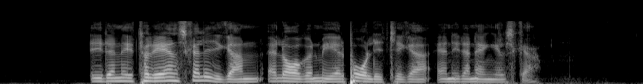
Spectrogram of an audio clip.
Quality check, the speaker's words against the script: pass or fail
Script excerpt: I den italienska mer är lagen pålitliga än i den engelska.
fail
